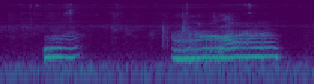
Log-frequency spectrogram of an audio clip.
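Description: An aardvark gives two steady, nasal moans, a brief one followed by a longer drawn-out one.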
